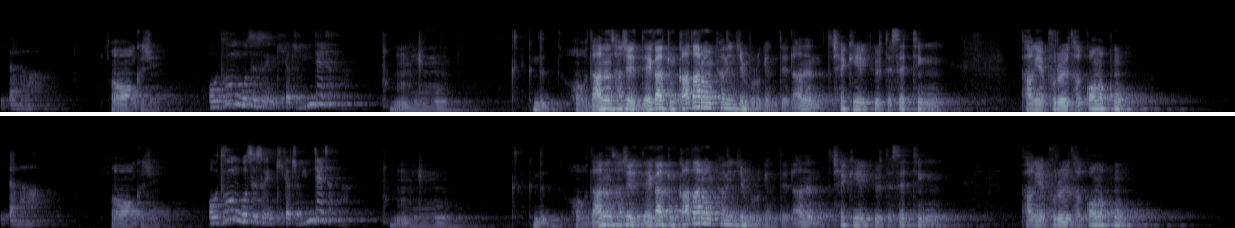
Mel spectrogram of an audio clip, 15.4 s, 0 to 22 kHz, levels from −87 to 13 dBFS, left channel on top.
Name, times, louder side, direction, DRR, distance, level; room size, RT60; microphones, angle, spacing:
voice 1, 0.1-0.5 2.6-4.3, right 2 dB, 80° right, 0.9 m, -41 dB
voice 2, 1.4-2.0 4.9-5.6 6.7-6.9 7.2-11.8 12.8-14.1, left 4 dB, 45° left, 0.4 m, -32 dB
11.0 x 6.5 x 3.9 m
head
